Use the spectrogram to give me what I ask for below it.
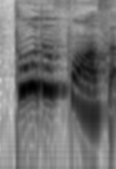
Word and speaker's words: Tour de France: தூது ஃபாஸ் அப்படின்னு ப்ரொனவுன்ஸ் பண்ணுவாங்க ஃப்ரெஞ்சில்.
